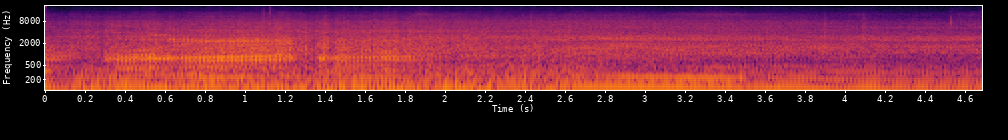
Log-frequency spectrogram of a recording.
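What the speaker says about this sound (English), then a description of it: "the engine braking in first gear is ridiculous" A KTM 1390 Super Duke engine brakes hard in first gear, a loud close droning engine note falling and shifting pitch under steady wind rush, with no talking.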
